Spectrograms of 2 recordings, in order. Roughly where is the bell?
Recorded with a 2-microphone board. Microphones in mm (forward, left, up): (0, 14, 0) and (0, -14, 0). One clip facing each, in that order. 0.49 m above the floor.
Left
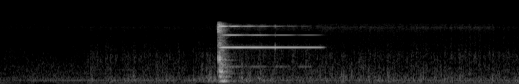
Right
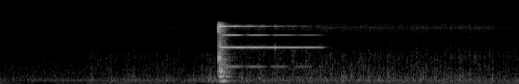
Centre.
